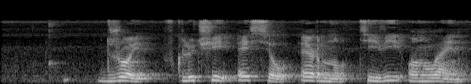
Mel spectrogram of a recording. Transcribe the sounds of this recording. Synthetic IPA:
d̪ʐojfklʲʉt͡ɕiɛsʲɪlˠɛrnʊt̪ʲʰivʲiʔonlˠajn

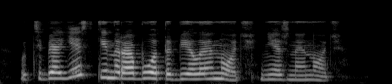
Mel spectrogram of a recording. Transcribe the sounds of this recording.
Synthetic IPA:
ʊt͡sʲɪbʲajesʲtʲkʲinəɾabot̪əbʲelˠəjənot͡ɕʲnʲeʐnəjənot͡ɕʲ

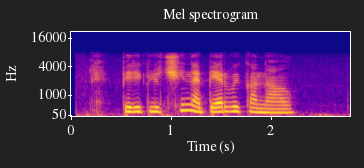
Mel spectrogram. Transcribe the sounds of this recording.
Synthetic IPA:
pʲɪɾʲɪklʲʉt͡ɕinɐpʲervɨjkɐnalˠ

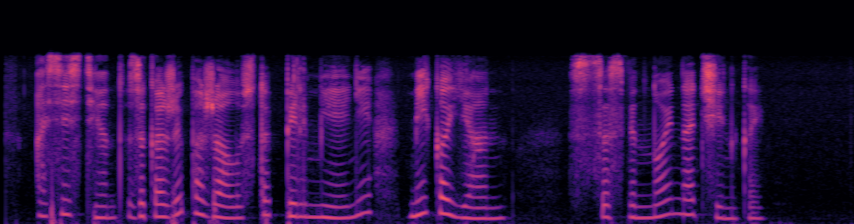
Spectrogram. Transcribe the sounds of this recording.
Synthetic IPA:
ɐsʲɪsʲtʲe̞nt̪zəkɐʐɨpɐʐalˠʊst̪əpʲɪlʲmʲenʲɪmʲikəjan | sːəsvʲɪnːojnɐt͡ɕinkəj

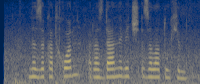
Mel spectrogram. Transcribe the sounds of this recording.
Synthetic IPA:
nɐzɐkat̪xɔnrazd̪anɐvʲit͡ʃzɐlˠat̪uxʲin

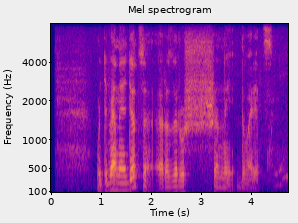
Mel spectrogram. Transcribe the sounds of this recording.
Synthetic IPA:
ʊtʲɪbʲa̰nɐjdʲot̪sə̰ɾəzɾʊʂɨnɨ̰jd̪vɐɾʲe̞t̪s

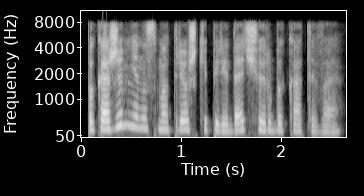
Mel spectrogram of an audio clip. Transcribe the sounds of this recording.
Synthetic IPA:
pəkɐʐɨmnʲenəsmɐt̪ɾʲoʂkʲɪpʲɪɾʲɪd̪at͡ɕʊərbɨkat̪ɨvəjə

